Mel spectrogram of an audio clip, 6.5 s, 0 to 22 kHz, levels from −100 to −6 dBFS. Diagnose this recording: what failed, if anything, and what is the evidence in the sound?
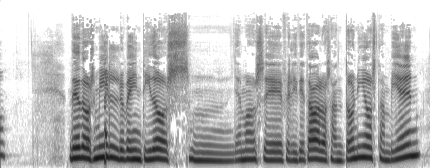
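At the codec stage, frames were likely dropped, breaking the MP3 bit reservoir. The speech skips ahead, with a brief corrupted stretch from 1.56 to 1.60 s.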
